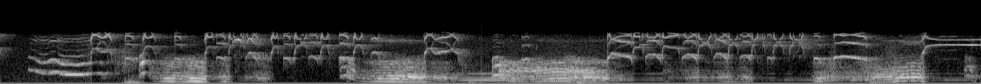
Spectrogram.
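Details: Pet Border Terrier singing to a squeaky ball: a busy mix of wavering yelps, whines and short howls over a steady low hum, with bright high squeaks from the toy scattered through the clip.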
